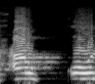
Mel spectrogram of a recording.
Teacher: Bukankah nak sebut qaf digunakan pangkal lidah? Ha pangkal lidah tu ditekan pada anak tekak kita. Anak tekak tu kat belakang. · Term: sifat ismat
